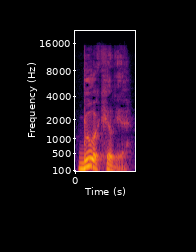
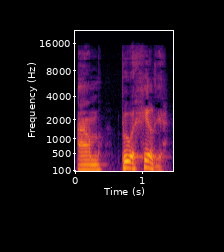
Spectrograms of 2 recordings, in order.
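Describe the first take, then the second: First: "Ambuachilia" with the stress on "bu"; careful Gaelic pronunciation. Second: "Am Buachilde" said slowly, a quick neutral "Am" and a soft A; slow careful Gaelic pronunciation. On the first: Presenter retrying a listener's correction, careful Gaelic pronunciation. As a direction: say "Ambuachilia" as a first attempt, stress on "bu". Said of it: "with the emphasis on the first syllable bu".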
